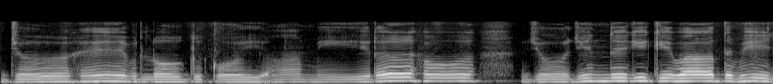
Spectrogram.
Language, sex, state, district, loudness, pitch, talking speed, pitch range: Hindi, male, Madhya Pradesh, Bhopal, -16 LUFS, 130 Hz, 85 wpm, 115-150 Hz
